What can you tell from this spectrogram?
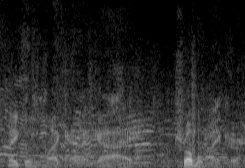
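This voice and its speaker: An actor playing a cocky, easygoing space smuggler with a wry, offhand manner in an audio drama. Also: male voice, deep voice, very animated, moderate pace, a crowd in the background. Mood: reminiscent. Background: orchestral film score.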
